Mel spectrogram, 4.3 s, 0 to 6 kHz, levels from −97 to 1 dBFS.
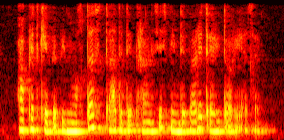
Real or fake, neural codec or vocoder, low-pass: real; none; 5.4 kHz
